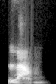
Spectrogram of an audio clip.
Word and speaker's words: lamb: cut mat rat and lamb remember i said lam i did not say lamp you don't pronounce the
